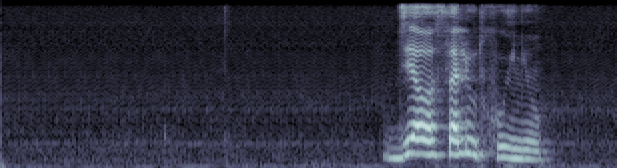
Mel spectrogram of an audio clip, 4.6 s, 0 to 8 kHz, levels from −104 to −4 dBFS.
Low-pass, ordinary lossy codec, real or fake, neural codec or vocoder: 7.2 kHz; none; fake; codec, 24 kHz, 3.1 kbps, DualCodec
